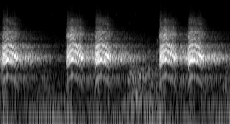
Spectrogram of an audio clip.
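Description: A crow caws four times in two quick pairs, loud and close, each harsh call clear against a quiet background.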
